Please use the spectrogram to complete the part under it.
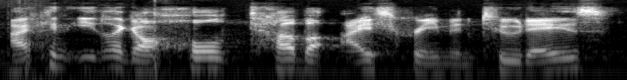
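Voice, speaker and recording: A man's voice: mid-range voice, moderate pace, sharp tone, soft background music. A young man in casual group chat on a podcast, joking and swearing freely. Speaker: podcast host. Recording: noisy live stream audio.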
